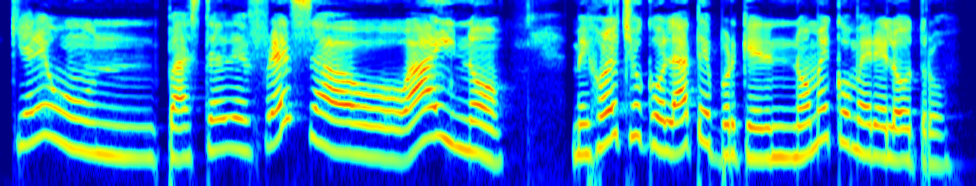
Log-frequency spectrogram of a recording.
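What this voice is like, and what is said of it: Convincing put-on Spanish accent. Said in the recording (Spanish): “A ti te salió excelente. Es, Muy bueno. ... eso se escuchó como un acento real”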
